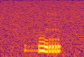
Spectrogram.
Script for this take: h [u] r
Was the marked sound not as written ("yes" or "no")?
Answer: no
